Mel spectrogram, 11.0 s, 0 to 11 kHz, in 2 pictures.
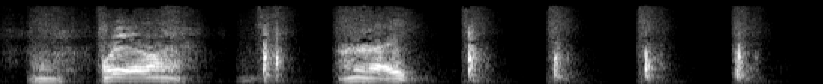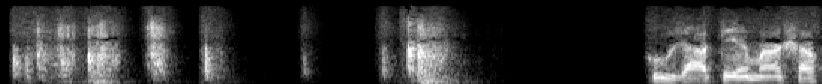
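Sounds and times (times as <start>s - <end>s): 
speech: 0.2s - 2.8s, 9.8s - 10.9s
back door thumping: 3.1s - 7.1s, 8.0s - 8.8s
back door rattling and clattering: 5.6s - 6.6s, 8.1s - 8.7s
back door shutting with a heavy thud: 5.6s - 7.0s, 8.0s - 8.8s.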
